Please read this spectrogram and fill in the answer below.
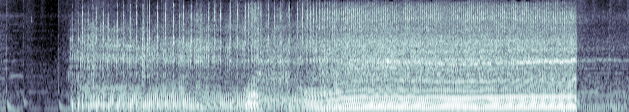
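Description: Gas-powered ice auger's two-stroke engine running unevenly, then revving up about three seconds in and holding a steady high speed, until it cuts off abruptly near the end.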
